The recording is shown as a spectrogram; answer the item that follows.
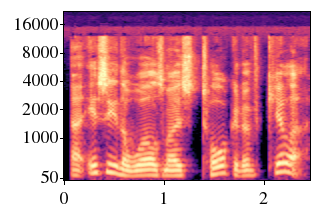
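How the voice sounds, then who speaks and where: A man's voice: mid-range voice, expressive, moderate pace, darkish tone. A man co-hosting a show in casual, bantering chat, with a wry, hesitant and understated way of talking. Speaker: co-host of a show reviewing old radio dramas.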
